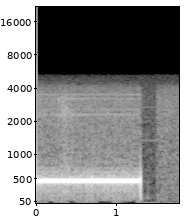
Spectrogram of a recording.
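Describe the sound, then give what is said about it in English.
A steady, loud telephone dial tone holds one pitch for just over a second, then cuts off abruptly, leaving a faint line hiss, as a caller dials back in after a call was cut off. “Here we go. We're dialing back in.”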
